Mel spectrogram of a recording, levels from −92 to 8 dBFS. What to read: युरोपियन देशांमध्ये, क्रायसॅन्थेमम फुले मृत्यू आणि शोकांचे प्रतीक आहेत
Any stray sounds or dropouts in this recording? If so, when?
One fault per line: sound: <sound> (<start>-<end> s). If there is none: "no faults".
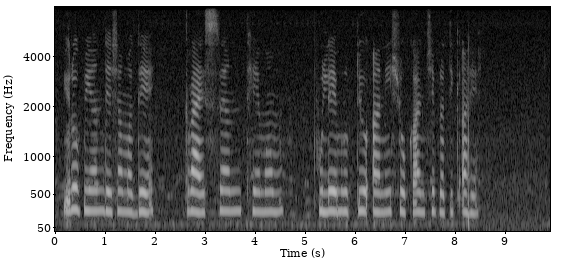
no faults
